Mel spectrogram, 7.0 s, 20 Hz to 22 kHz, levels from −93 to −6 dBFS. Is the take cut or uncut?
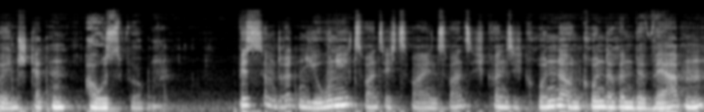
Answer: uncut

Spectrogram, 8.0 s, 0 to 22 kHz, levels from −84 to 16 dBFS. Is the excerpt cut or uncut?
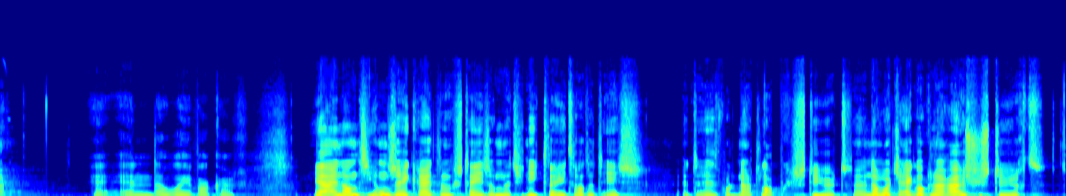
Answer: uncut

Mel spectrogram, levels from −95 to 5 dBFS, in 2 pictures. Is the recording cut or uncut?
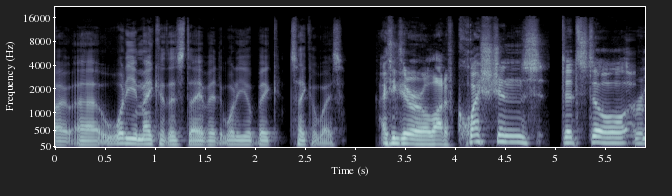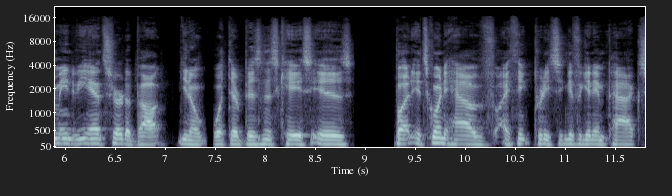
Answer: cut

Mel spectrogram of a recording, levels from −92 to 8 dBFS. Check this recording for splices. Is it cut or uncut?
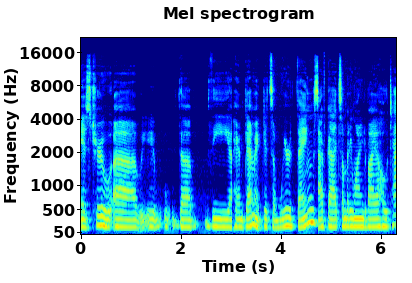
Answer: cut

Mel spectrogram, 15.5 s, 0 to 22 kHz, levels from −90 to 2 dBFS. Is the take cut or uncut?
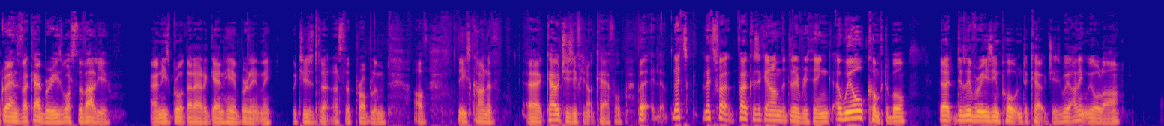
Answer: uncut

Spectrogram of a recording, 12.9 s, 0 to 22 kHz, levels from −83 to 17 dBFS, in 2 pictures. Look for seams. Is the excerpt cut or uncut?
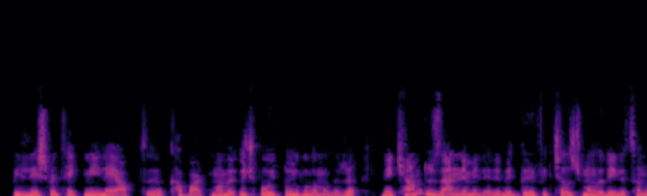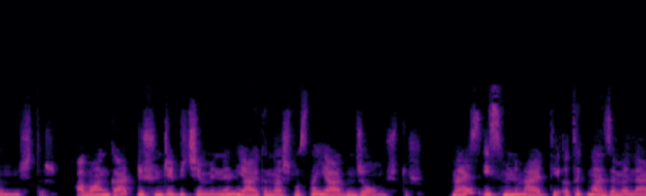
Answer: uncut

